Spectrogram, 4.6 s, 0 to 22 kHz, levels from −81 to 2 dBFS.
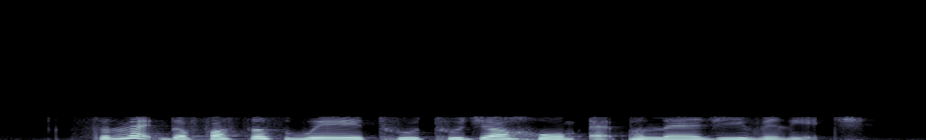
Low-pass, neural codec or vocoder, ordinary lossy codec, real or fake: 3.6 kHz; none; none; real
